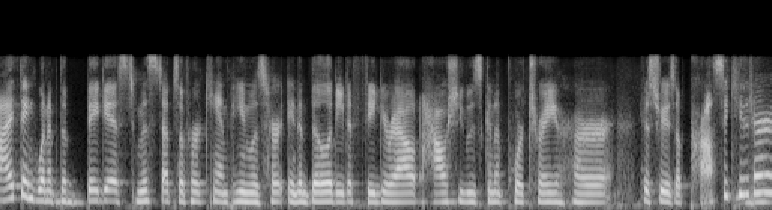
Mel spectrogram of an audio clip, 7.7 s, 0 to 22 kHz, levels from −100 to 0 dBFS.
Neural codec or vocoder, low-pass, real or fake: codec, 16 kHz, 1 kbps, X-Codec, HuBERT features, trained on general audio; 7.2 kHz; fake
